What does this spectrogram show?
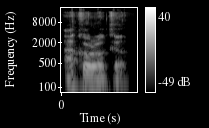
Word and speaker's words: Akoroko: whose latest Endeavor is akaroko am I saying it right sir it's cool close enough man akuroko all right well we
